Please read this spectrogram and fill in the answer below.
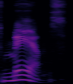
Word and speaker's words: Mams: Okay, and it's Mams.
